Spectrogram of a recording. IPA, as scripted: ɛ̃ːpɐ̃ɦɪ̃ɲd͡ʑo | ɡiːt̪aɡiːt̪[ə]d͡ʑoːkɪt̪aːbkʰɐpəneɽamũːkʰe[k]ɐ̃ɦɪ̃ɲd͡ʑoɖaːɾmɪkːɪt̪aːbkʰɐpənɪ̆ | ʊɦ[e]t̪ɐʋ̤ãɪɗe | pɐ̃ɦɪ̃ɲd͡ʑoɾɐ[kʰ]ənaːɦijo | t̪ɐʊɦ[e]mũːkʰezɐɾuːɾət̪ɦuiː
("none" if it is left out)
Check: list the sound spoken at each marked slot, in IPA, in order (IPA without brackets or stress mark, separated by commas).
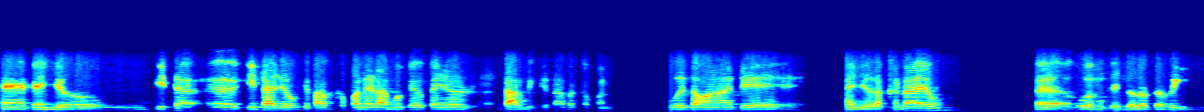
a, p, e, kʰ, e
